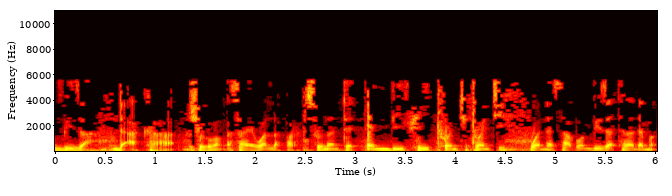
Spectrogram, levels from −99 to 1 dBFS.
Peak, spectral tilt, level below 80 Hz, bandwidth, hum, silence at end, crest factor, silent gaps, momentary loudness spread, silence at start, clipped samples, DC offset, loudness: -10 dBFS; -10.5 dB/octave; -46 dBFS; 5.8 kHz; none; 0 s; 18 dB; none; 5 LU; 0 s; under 0.1%; under 0.1%; -29 LUFS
